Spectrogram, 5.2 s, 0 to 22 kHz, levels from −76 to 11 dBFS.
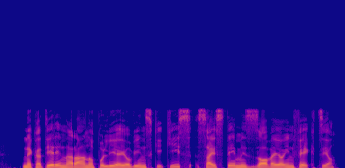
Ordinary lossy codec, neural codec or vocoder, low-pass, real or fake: none; none; none; real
